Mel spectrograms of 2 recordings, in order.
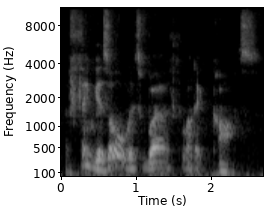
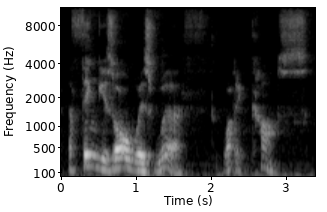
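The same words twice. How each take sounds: First: The maxim again, much softer; softer reflective repeat. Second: Said in the usual way. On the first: Shown as a demonstration. Preacher repeats his maxim to the congregation, softly. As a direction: let it sink in quietly.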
